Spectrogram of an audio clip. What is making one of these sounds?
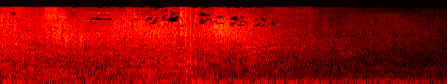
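A triumphant game victory sound bursts out loudly and then fades away.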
